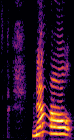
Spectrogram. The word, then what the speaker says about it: noir: pronounce it as blond now um black in French we pronounce it as no so the r you got to pronounce it with your throat no repeat after me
